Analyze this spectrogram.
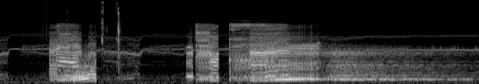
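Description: Muffled, garbled vocal bursts drenched in heavy reverb from a device with its reverb switched on, with a long ringing echo tail that lingers and slowly fades after the last burst, giving a hollow, cavernous sound.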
